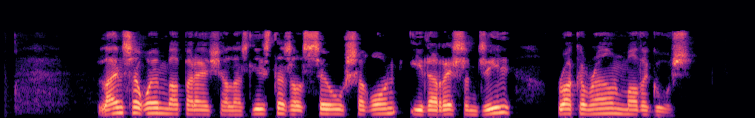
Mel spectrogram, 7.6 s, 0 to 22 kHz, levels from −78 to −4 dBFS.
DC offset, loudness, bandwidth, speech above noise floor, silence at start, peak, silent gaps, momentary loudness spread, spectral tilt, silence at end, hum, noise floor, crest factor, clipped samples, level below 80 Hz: under 0.1%; -17 LUFS; 7.8 kHz; 57 dB; 1 s; 0 dBFS; none; 6 LU; -4 dB/octave; 0.65 s; none; -74 dBFS; 18 dB; under 0.1%; -60 dBFS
